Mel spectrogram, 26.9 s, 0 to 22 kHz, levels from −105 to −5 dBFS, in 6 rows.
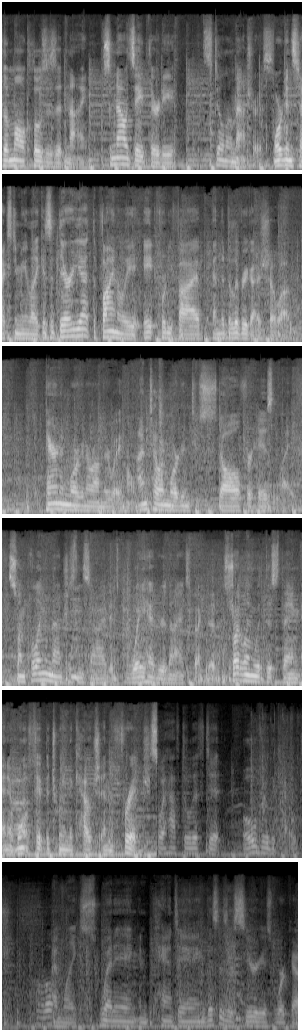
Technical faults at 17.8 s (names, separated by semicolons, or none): none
